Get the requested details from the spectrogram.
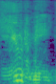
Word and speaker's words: Udemy: I have a class, by the way, it's pronounced Udemy, U-D-E-M-Y.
